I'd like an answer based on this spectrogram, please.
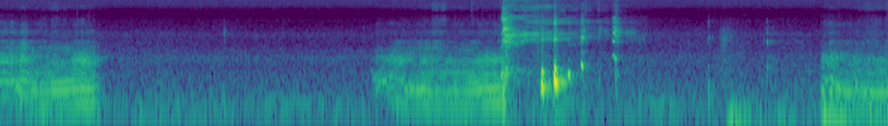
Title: один храпит, другая ест. вот так живём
